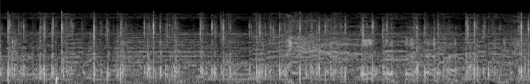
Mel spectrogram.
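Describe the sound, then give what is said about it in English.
Cups knocked against a surface in a quick, steady clip-clop rhythm, imitating trotting horse hooves, fairly loud amid a busy background with some voices. “My horse is trotting.”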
